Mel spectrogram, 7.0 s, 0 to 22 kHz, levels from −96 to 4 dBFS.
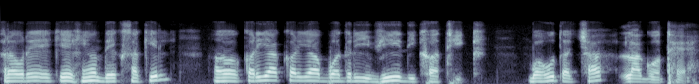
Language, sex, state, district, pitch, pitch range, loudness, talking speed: Chhattisgarhi, male, Chhattisgarh, Jashpur, 165 Hz, 150-180 Hz, -13 LUFS, 135 wpm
